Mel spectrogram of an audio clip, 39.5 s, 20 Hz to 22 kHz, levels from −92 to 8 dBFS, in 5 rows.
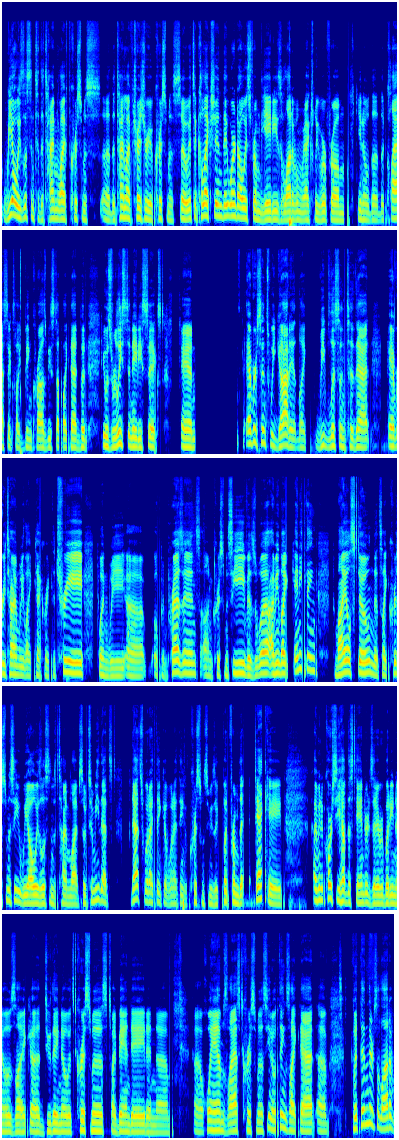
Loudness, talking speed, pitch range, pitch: -29 LUFS, 230 wpm, 140-180 Hz, 155 Hz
